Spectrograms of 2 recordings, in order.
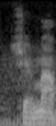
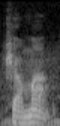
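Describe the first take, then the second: First: The first vowel is an 'e' sound. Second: The first vowel is an open 'a' sound. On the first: The speaker calls it wrong. "algunos lo pronuncian como Shema" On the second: The speaker calls it right. "la mejor pronunciación sería Shama"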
